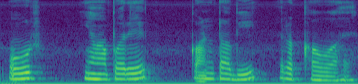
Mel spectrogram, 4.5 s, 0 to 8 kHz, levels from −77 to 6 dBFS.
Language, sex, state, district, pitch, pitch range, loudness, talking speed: Hindi, female, Uttar Pradesh, Saharanpur, 190 Hz, 175-200 Hz, -15 LUFS, 120 wpm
